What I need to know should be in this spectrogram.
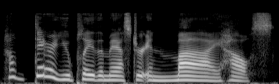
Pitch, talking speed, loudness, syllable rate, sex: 210 Hz, 195 wpm, -17 LUFS, 4.3 syllables/s, female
